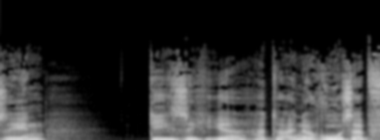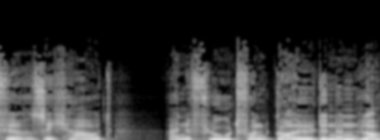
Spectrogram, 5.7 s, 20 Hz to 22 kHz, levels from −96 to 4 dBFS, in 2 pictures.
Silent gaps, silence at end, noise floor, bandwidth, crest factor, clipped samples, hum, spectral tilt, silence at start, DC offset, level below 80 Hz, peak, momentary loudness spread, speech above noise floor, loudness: none; 0 s; -72 dBFS; 14 kHz; 18 dB; under 0.1%; none; -5.5 dB/octave; 0 s; under 0.1%; -56 dBFS; -2 dBFS; 9 LU; 54 dB; -19 LUFS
